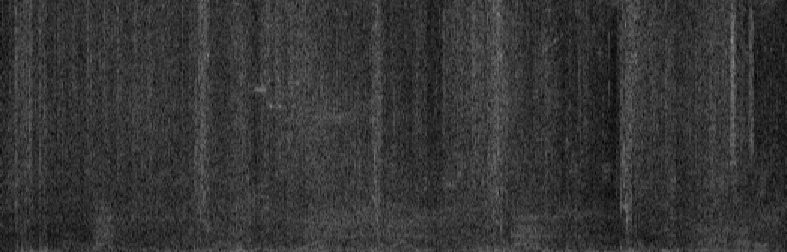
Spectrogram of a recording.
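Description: Bow shots snap sharply again and again.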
